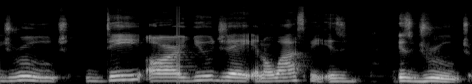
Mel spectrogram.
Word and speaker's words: Druj: Figure 4.1a and 4.1b, signs of A, Druj, rhymes with stooge, right? So anytime you see Druj, Druj in Oahspe is Druj, right?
